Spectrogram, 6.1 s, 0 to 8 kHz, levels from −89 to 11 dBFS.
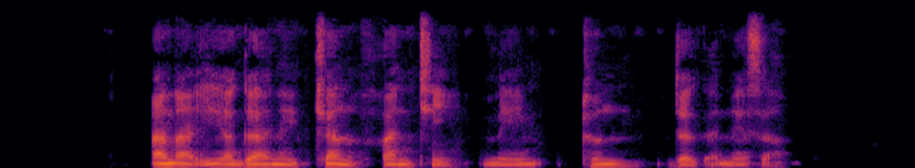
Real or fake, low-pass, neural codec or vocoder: fake; 7.2 kHz; codec, 16 kHz, 2 kbps, FreqCodec, larger model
